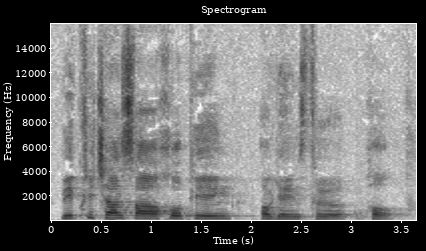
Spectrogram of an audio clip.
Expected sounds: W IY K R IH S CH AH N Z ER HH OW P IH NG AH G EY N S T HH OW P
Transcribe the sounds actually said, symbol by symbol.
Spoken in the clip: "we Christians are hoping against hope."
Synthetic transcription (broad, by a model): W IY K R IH CH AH N S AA HH OW P IH NG AH G EY N S T HH OW P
